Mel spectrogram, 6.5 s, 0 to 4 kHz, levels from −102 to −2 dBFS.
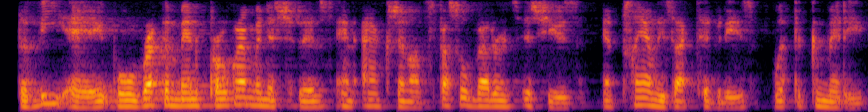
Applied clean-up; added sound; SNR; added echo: neural mask model DeepFilterNet 3.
